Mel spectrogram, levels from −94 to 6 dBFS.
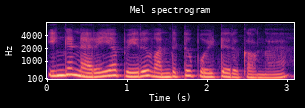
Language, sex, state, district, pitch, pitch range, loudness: Tamil, female, Tamil Nadu, Nilgiris, 210 Hz, 195-255 Hz, -13 LUFS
